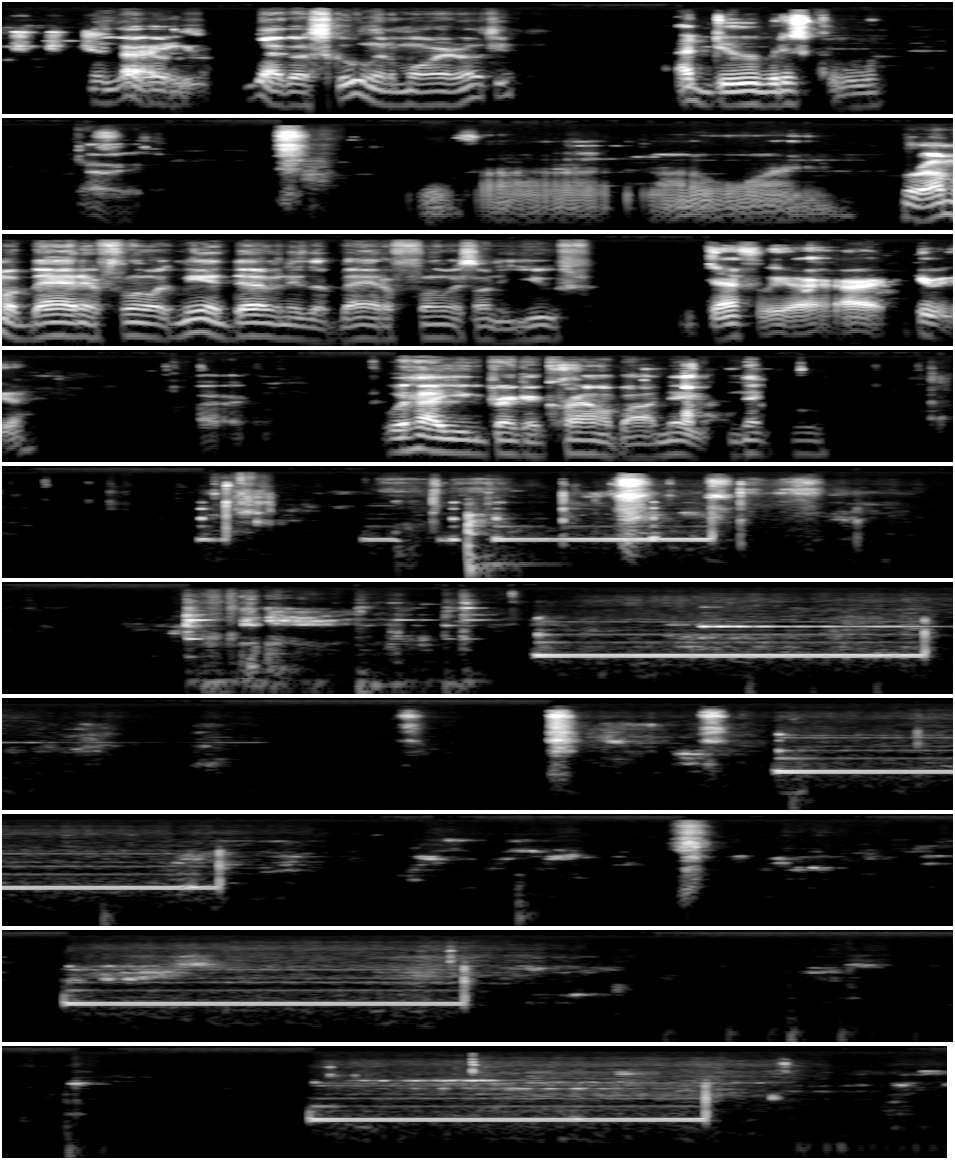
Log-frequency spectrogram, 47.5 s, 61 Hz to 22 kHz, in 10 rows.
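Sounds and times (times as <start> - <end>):
speech: 0.5 - 2.7, 3.4 - 4.5, 5.1 - 5.6, 6.8 - 14.5, 15.2 - 18.4, 25.0 - 25.3
outgoing phone call ringback tones, unanswered: 20.8 - 22.7, 26.4 - 28.5, 32.4 - 34.4, 38.4 - 40.4, 44.4 - 46.4
phone dialing taps and beeps: 44.4 - 46.3.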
